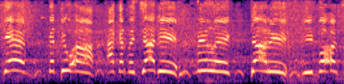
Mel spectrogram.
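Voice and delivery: slow, loud, drawn-out finale call; fighting game announcer. Acted. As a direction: announce the game's winner with weight. Caster calling the game's end.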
